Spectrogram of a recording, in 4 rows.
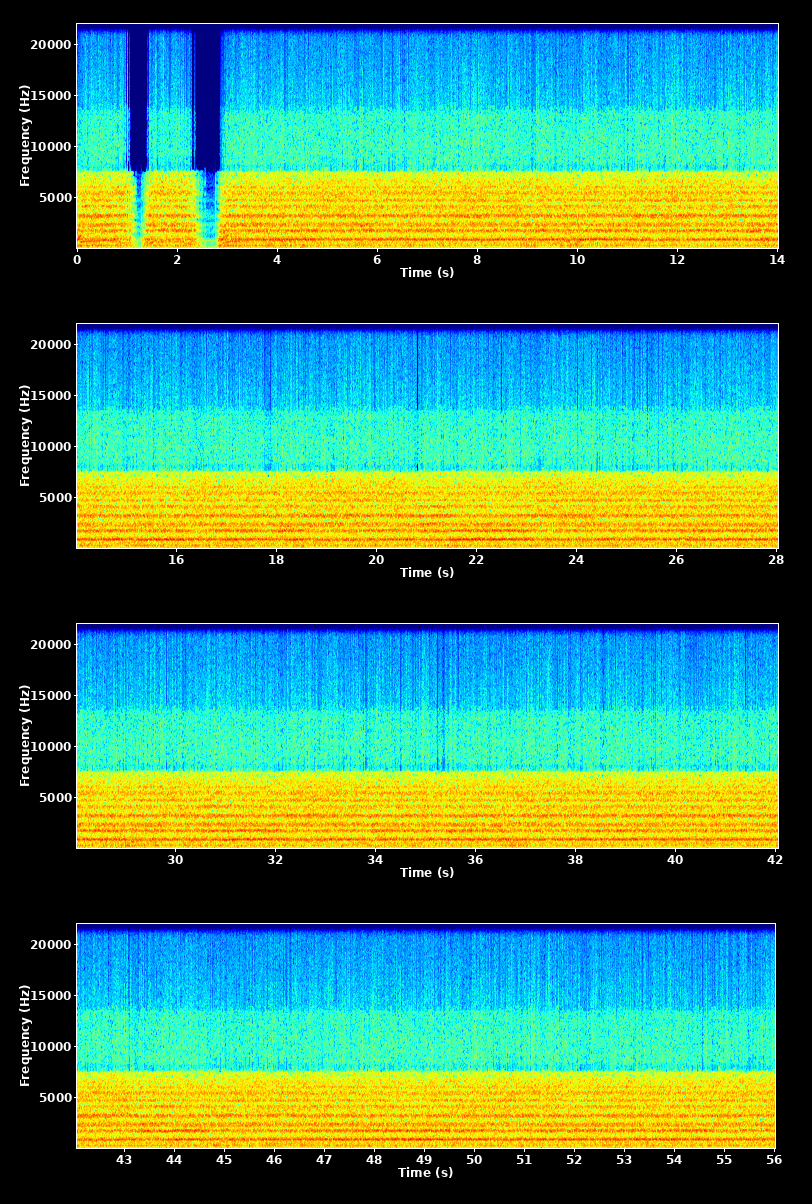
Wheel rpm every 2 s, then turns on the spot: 120, 120, 220, 230, 230, 220, 220, 230, 230, 220, 220, 220, 220, 230, 230, 230, 220, 230, 230, 230, 230, 220, 220, 230, 230, 230, 230, 230.
none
